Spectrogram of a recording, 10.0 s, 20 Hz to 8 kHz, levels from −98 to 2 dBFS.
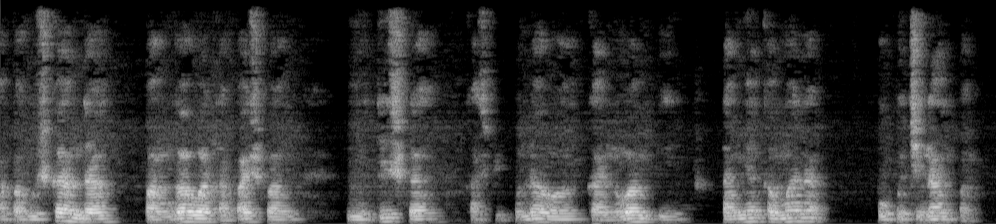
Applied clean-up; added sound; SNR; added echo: none; none; none; reverberation time 0.2 s.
